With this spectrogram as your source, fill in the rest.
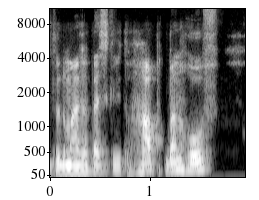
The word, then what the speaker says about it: Hauptbahnhof: Até a pronúncia já está aplicando aí as regras de pronúncia. Hauptbahnhof.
